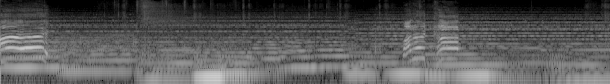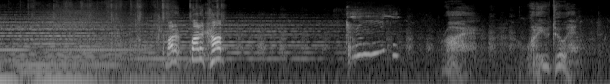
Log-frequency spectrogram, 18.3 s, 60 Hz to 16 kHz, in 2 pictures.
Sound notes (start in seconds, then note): 14.2 dog whines; 14.5 panting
